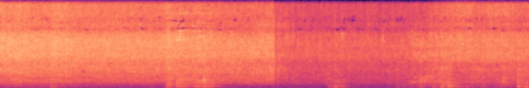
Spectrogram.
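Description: Spice paste of cumin, coriander, ginger and green chilli hits hot oil with whole dried chillies and bay leaves, giving a loud continuous sizzle and hiss that drops abruptly partway through, with soft stirring knocks.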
